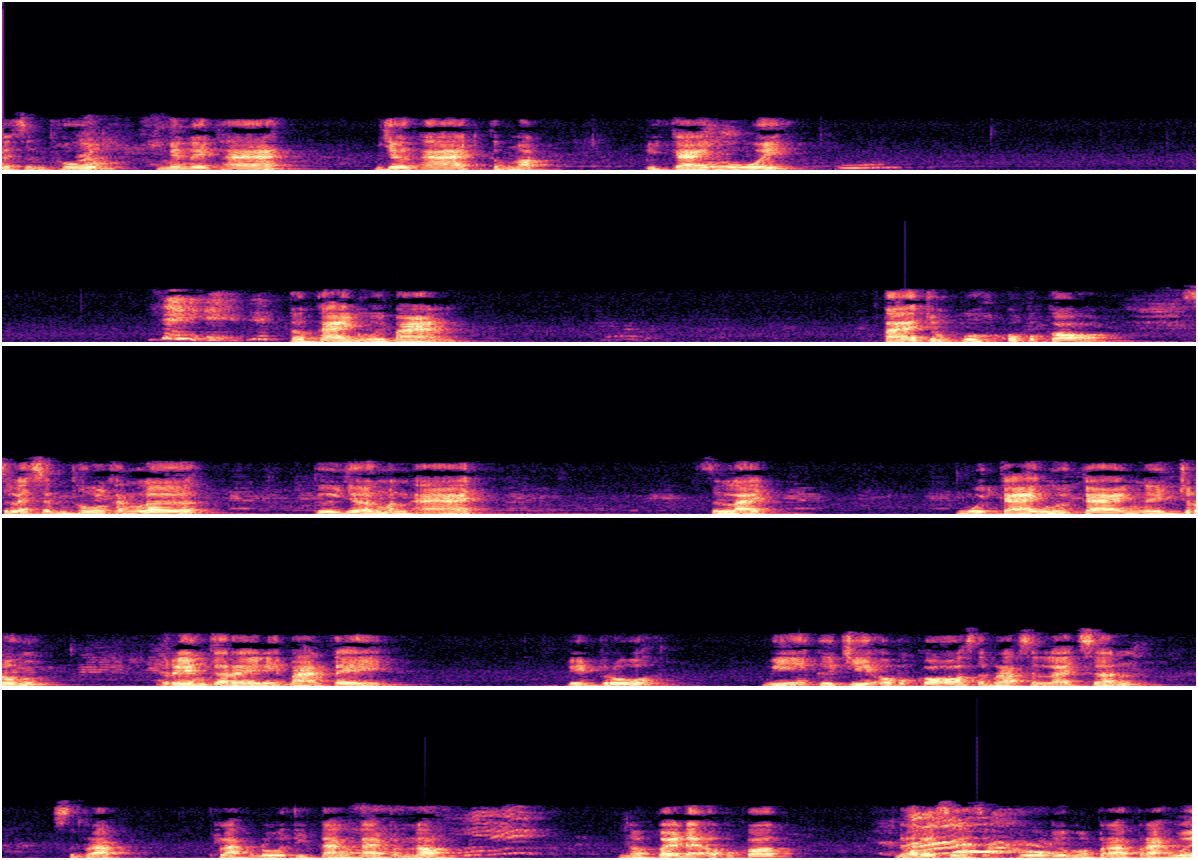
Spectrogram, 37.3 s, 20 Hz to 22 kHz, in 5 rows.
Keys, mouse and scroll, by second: 12.8 click, 16.5-20.7 drag, 21.1-28.5 drag, 30.1 click, 35.3-37.2 drag.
